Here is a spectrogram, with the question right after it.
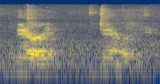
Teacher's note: they've lost the distinction between long and short vowels before R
